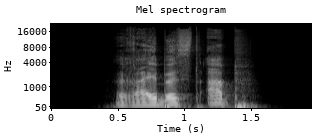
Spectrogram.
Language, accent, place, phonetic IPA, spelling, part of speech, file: German, Germany, Berlin, [ˌʁaɪ̯bəst ˈap], reibest ab, verb, De-reibest ab.ogg
- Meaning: second-person singular subjunctive I of abreiben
